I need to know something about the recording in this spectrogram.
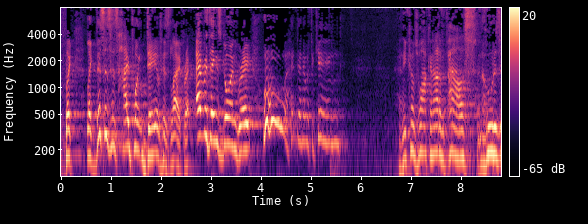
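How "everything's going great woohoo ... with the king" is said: elated Haman. Retold or imitated. Haman's elation voiced.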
